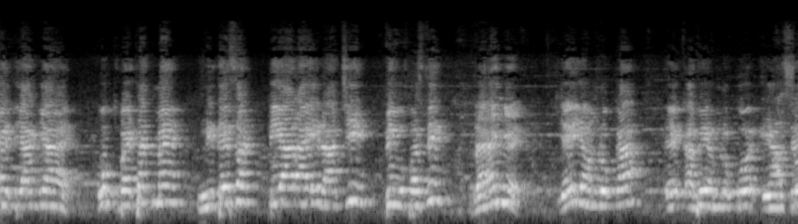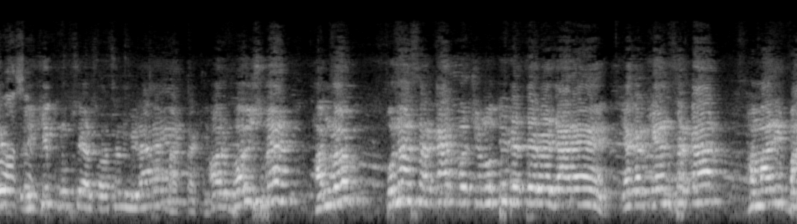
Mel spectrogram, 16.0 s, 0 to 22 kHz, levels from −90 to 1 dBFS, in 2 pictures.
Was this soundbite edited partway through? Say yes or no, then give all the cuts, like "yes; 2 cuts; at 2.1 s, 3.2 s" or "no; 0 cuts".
yes; 1 cut; at 9.9 s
